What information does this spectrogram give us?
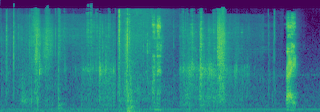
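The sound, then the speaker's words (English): A duct-taped cardboard box containing four cassette tapes being pried open: scraping, rustling and tearing sounds in short bursts, ending in one sharp crack near the end, with no talking. “So I crack open the box and inside are four cassette tapes, each with a handwritten label.”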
